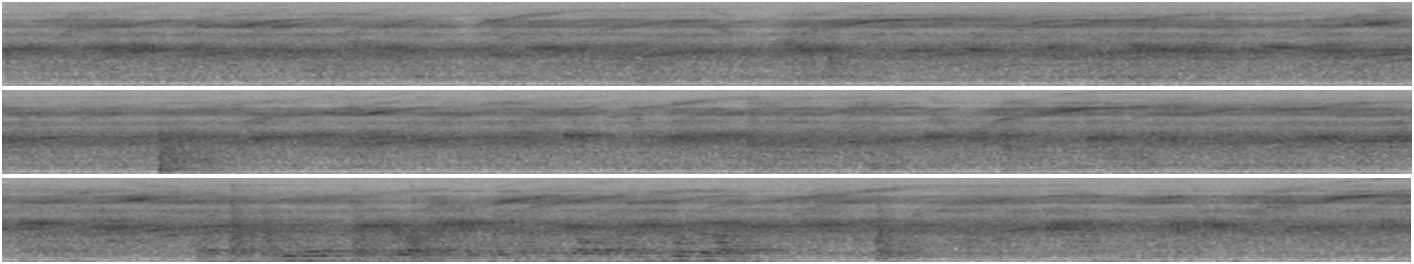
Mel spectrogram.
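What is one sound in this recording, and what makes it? Electric radio-controlled touring cars whine as they race around a carpet track in a large indoor hall.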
